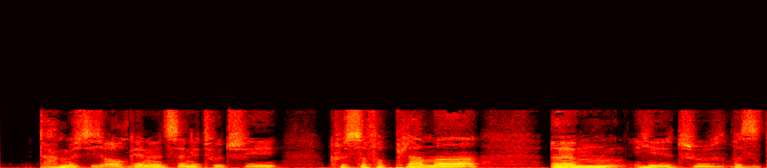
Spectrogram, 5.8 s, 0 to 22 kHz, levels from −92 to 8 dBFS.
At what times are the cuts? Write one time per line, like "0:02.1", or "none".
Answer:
0:01.0
0:02.5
